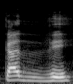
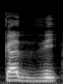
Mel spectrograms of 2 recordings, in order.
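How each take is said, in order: Both takes have the same delivery.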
